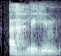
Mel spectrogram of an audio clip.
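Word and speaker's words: أهلهم: Kemudian mungkin yang coba kita coba pertegas bahwa ahlihim huruf H ini itu adalah huruf H gede gitu kan ya. Huruf H nu ageng gitu. pengucapannya adalah tenggorokan bagian dalam.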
